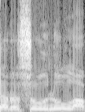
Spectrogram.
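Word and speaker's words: رسول الله: نہیں پڑھنی، آپ نے رسول اللہ پڑھنا ہے، را کے اوپر پیش پڑھنی ہے، تو آپ عربی لہجے میں جائیں گے، ٹھیک ہے.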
